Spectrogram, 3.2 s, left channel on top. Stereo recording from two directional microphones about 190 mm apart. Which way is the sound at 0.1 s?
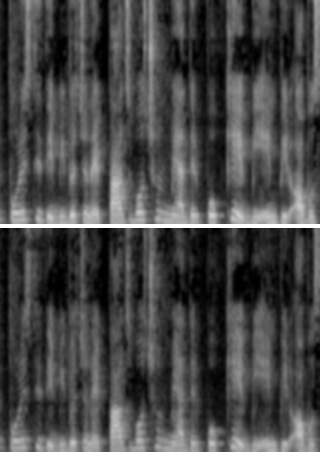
20° left (ahead or behind).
